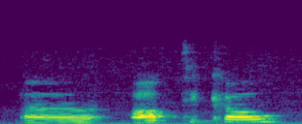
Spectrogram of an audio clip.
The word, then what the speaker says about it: optical: Optical. Mm-hmm. The first syllable. I think optical. So. Optical. Definitely. Optical. Yeah, the other two definitely that schwa unstressed sound.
